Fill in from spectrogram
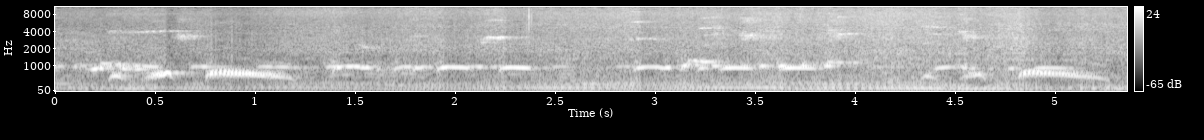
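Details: Local spotted dove (tekukur) in cetrekan-style calling, said to prompt a reply within five seconds: a few clipped coos, one drawn-out falling note near the start and another near the end, over a steady low hum.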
